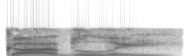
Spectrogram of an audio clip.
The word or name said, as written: godly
